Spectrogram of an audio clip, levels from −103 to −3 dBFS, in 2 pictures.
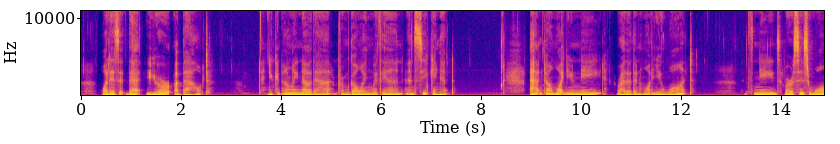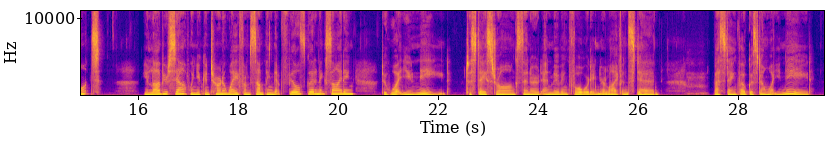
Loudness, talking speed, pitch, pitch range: -15 LUFS, 140 wpm, 185 Hz, 165-205 Hz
